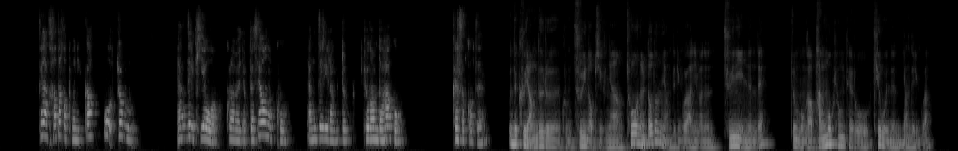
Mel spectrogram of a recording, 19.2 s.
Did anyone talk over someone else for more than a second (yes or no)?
no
